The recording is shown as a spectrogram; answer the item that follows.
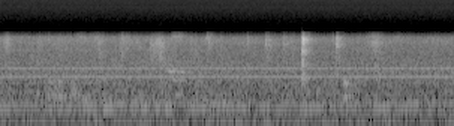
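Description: Classroom room tone: a steady electrical hum with scattered, irregular light clicks and taps, the sharpest about four seconds in.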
